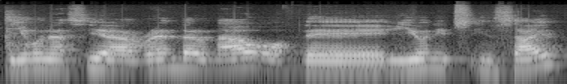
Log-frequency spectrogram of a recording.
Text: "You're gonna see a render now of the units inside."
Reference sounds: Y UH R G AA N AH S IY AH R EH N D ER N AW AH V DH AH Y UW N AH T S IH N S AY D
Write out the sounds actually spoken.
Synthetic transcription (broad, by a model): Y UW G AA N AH S IY AH R EH N D ER N AW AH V DH AH Y UW N AH T S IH N S AY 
